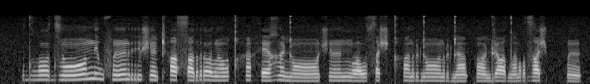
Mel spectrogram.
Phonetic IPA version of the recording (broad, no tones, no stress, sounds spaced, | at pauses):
dʱ ɔː d z ɔ̃ː n ɪ w f ə̃ː r y ʃ ɛ̃ ʈʰ ɛ sˤ ə r ɔ l ɔ̃ w qʰ ə̃ h ɛ ʁ ə̃ ɖ ɔ̃ː ʃ ə̃ː ŋ ɔ w sˤ ɪ ʃ qʰ ɔ̃ r ɖ ɔ̃ː r ɖ ã q ɔ̃ ɖ yː dˤ ã r zˤ ɛ ʃ pː ə̃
